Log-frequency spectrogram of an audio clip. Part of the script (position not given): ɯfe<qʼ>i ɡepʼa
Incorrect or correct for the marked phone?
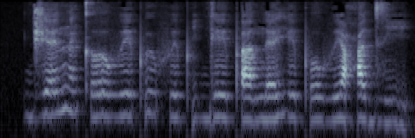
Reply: incorrect: pʼ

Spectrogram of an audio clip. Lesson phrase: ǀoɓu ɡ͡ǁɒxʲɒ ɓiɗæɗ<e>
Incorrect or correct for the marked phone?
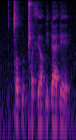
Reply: correct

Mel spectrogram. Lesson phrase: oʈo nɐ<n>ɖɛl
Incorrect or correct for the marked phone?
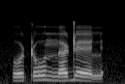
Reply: incorrect: none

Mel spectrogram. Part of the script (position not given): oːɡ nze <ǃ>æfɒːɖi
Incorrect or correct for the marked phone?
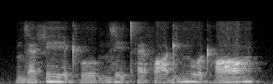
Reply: incorrect: t̪ʰ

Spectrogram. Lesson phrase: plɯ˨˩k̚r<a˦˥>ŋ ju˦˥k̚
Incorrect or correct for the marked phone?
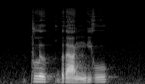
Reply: incorrect: a˩˦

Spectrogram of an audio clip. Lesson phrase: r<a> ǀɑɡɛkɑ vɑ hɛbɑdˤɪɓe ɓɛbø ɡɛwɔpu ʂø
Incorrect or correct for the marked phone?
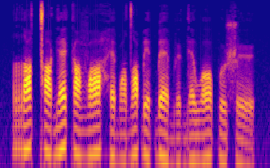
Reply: incorrect: ɑ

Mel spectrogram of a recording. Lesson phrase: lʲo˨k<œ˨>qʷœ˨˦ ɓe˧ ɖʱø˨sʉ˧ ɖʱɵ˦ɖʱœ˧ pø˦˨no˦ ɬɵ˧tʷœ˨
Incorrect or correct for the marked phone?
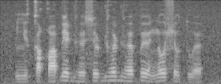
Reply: correct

